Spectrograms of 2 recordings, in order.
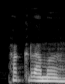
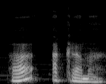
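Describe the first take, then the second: First: Fa runs straight into krama without a stop. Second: A glottal stop separates fa from akrama. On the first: The speaker calls it wrong. "ফাকরামা হলো না" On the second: The speaker calls it right. "হামজা কিন্তু উচ্চারিত হয়েছে"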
